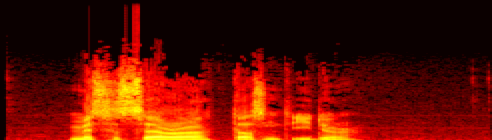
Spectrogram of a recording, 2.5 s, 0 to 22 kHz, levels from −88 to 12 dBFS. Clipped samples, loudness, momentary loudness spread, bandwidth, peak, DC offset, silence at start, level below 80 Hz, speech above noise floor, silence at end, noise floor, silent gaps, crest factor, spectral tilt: under 0.1%; -13 LUFS; 14 LU; 15 kHz; 0 dBFS; under 0.1%; 0.35 s; -40 dBFS; 41 dB; 0.7 s; -55 dBFS; none; 16 dB; -3 dB/octave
